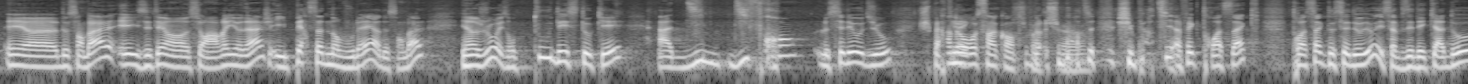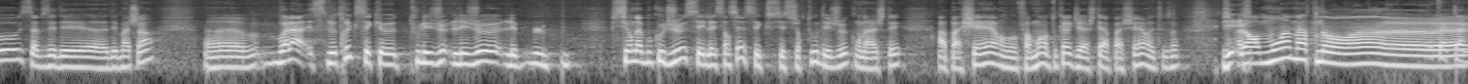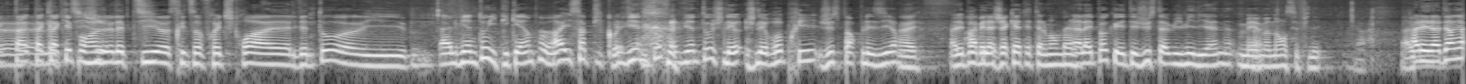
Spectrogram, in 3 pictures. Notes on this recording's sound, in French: En live depuis l'ESpot. Émission en public, enregistrée sur le plateau mirifique de l'ESpot Paris. L'occasion également d'interagir avec le public présent sur place pour une série de questions-réponses.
